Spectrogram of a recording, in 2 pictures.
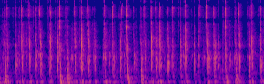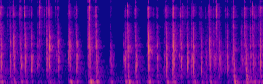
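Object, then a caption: Plastic mechanical keyboard being typed on. A compact mechanical keyboard with cream, grey and orange plastic keycaps and RGB underglow is typed on rapidly with the fingertips. Quick, bright plastic clacks follow one another in a steady stream, each dying away almost instantly, with a couple of brief pauses near the end.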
